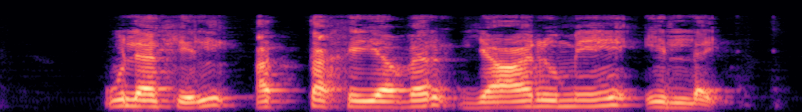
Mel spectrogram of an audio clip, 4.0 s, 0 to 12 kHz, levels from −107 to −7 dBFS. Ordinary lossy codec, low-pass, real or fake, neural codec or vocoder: MP3, 96 kbps; 7.2 kHz; fake; codec, 16 kHz, 16 kbps, FreqCodec, larger model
